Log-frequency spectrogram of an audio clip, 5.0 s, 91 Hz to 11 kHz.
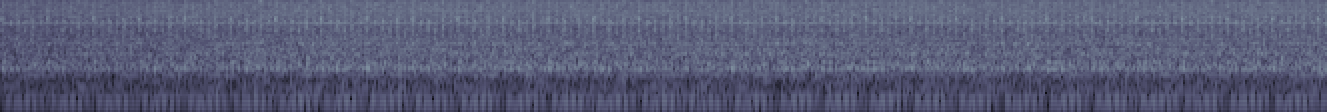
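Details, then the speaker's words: VW Golf R32 non-runner, fuel-fouled cylinders six and five with suspected leaking injectors, idling after sensors and fuel pump were reconnected: a very quiet, dull, uneven, strained churn at about three soft pulses a second, a labored, weak rough idle. "so now it's very quiet very quiet not sure how I feel about this sounds very labored doesn't it"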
